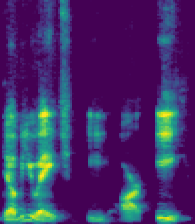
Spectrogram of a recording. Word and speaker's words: where: a lot of books i know that there is a silent e on the end we don't hear it all and so the word is spelled w-h-e-r-e where this is why it's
